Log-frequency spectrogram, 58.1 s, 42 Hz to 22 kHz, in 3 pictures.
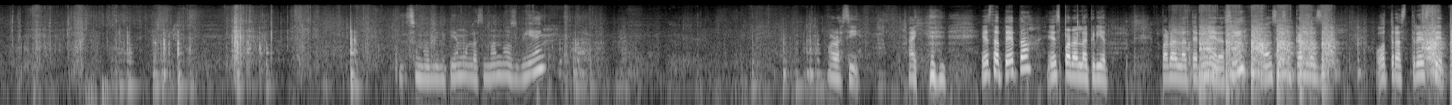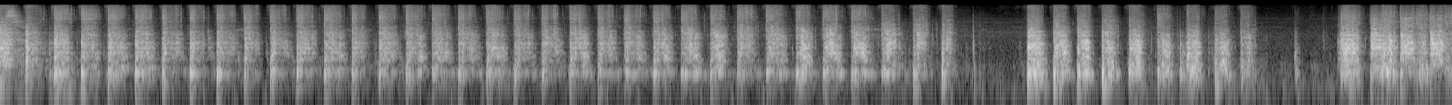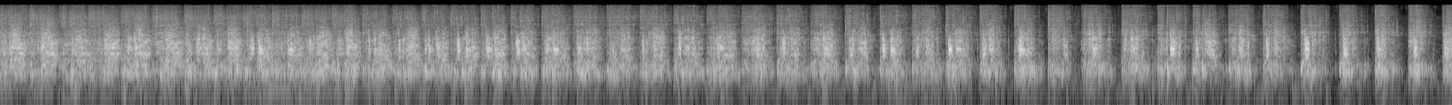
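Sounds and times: milk squirting into container: 19.1s - 32.1s, 37.2s - 58.0s.

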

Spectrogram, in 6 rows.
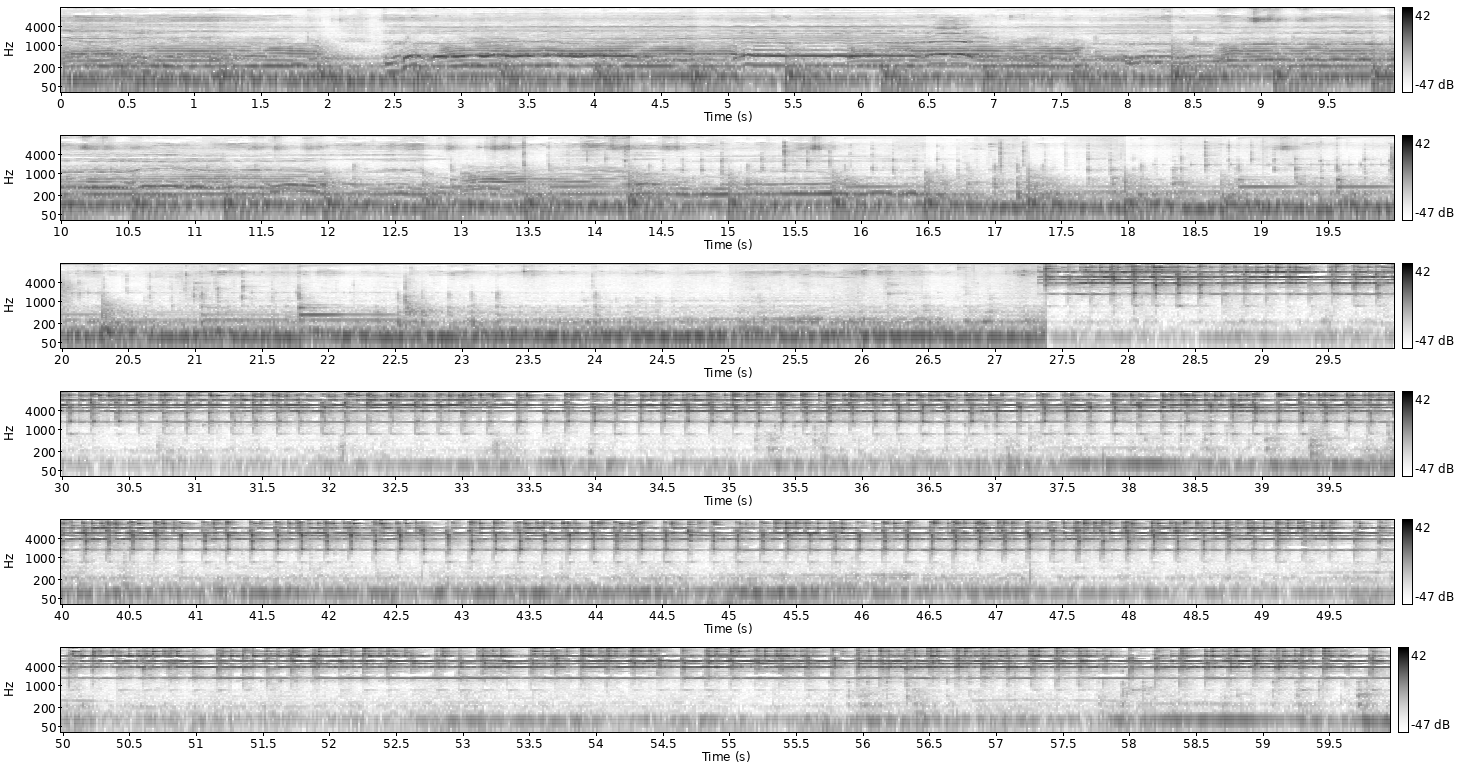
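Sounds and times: low hum: 0.0s - 27.4s
bell ringing rapidly: 27.3s - 59.9s.

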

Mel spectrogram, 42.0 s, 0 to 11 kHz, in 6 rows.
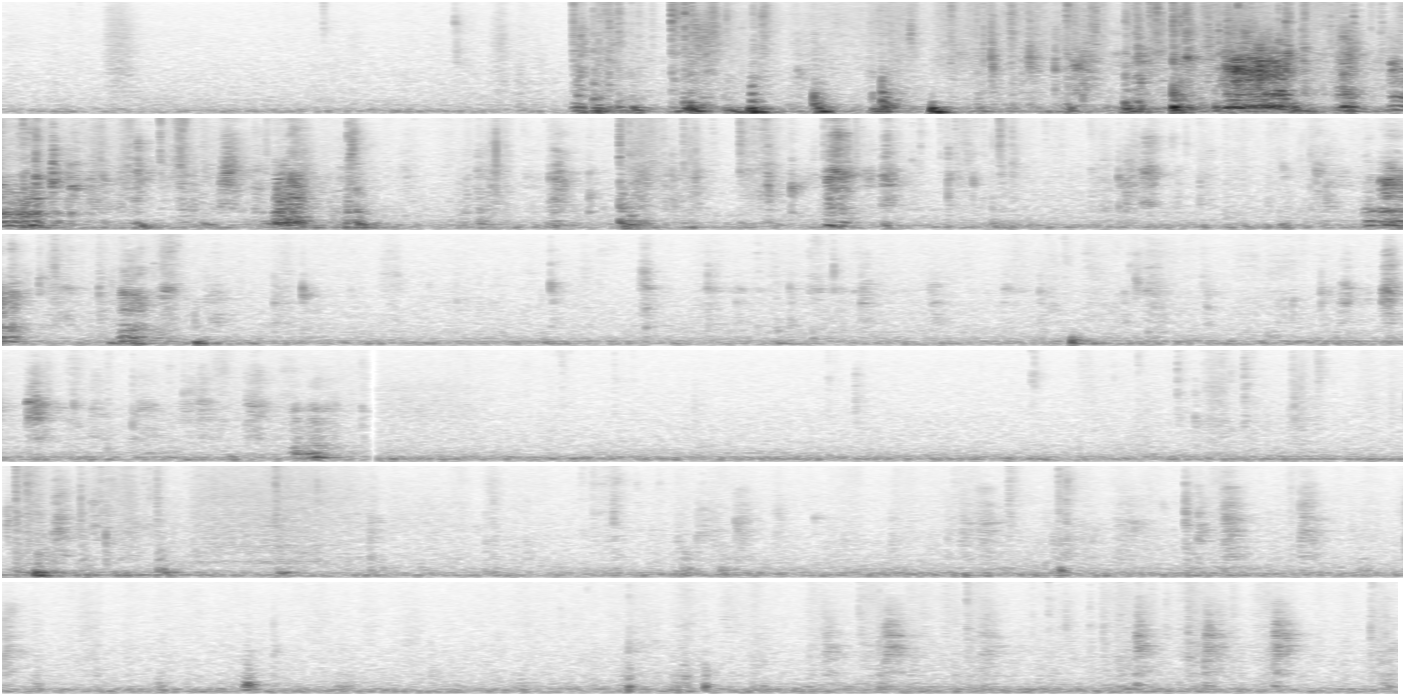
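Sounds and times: puppies scuffling and thumping: 2.2s - 22.4s, 26.4s - 42.0s.

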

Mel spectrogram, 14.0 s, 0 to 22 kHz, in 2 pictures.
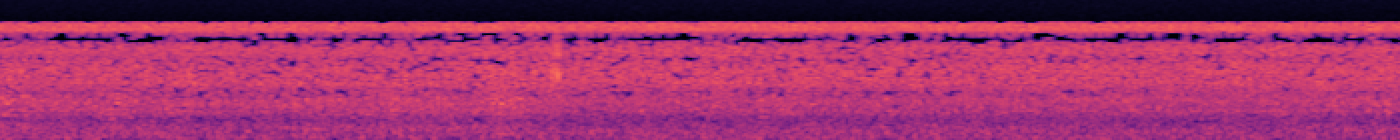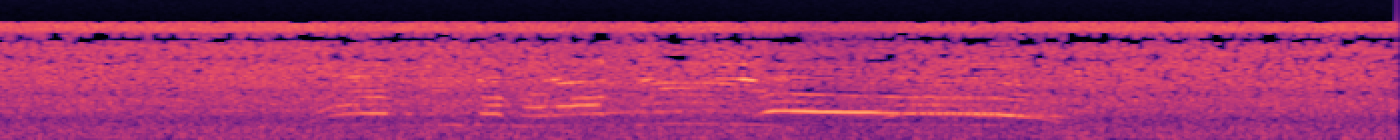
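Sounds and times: water rushing over boulders: 0.0s - 14.0s.

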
